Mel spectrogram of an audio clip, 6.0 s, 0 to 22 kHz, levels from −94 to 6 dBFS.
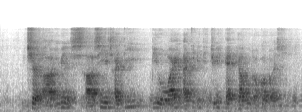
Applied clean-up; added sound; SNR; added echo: neural separator model SepFormer DNS4.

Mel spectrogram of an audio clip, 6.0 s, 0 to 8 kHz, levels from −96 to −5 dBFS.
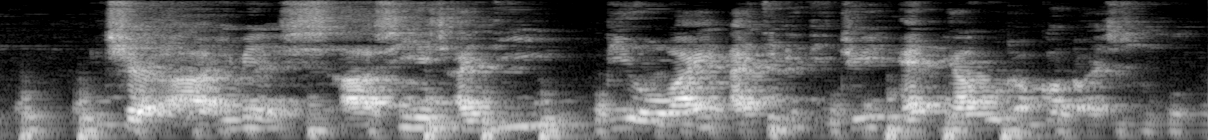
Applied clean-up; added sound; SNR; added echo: classical method WPE with log-MMSE.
